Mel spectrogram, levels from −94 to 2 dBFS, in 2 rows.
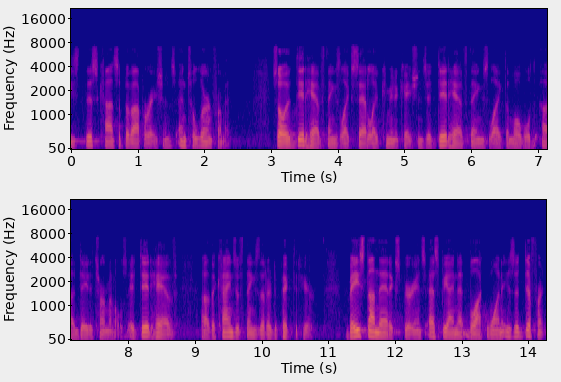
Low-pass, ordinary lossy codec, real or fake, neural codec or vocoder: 7.2 kHz; Opus, 16 kbps; fake; autoencoder, 48 kHz, 128 numbers a frame, DAC-VAE, trained on Japanese speech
